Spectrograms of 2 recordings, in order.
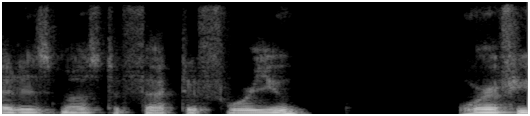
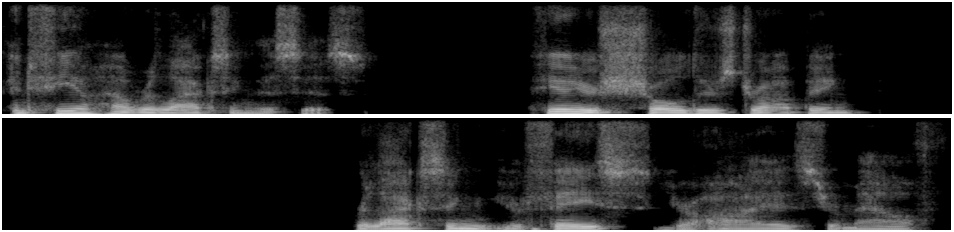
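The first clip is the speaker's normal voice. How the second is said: guided meditation. Acted. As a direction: gently guide them into relaxation. Guided body relaxation.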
